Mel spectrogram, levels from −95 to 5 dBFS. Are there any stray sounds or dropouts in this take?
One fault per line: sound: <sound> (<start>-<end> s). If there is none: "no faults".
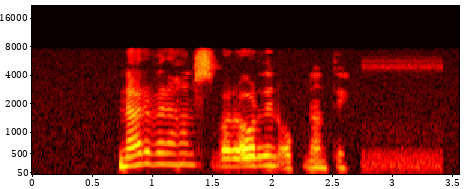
no faults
